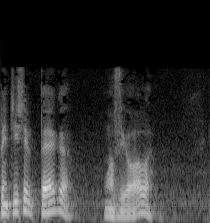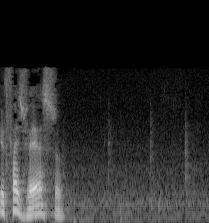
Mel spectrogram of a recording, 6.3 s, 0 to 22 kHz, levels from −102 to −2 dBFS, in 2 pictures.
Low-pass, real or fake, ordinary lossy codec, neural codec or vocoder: 7.2 kHz; real; MP3, 32 kbps; none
